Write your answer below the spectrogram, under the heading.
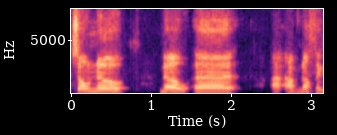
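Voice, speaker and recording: The recording of this man with a Yorkshire accent is very clean, with a silent background and a dry, close sound with no echo. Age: 60s. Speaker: paranormal podcast co-host and claimed abductee. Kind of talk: casual podcast chat. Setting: live stream with chat. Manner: halting, repeats words.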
